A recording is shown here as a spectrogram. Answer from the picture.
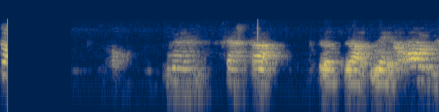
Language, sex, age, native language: Icelandic, male, 6, Italian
